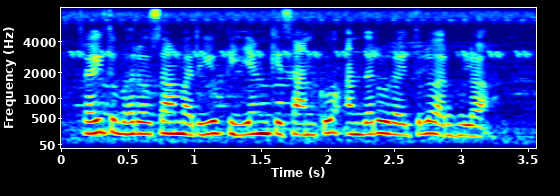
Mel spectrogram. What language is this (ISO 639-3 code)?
tel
